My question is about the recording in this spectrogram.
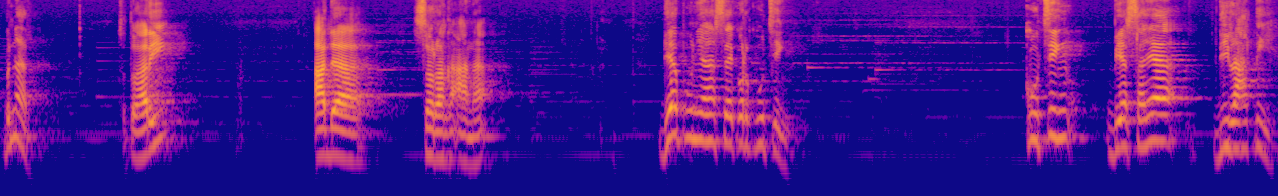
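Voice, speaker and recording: A man's voice: high voice, expressive, slow, pauses often, darkish tone, faint music behind. A man preaching a sermon as pastor, earnest, with repeated rhetorical questions and storytelling. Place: church.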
